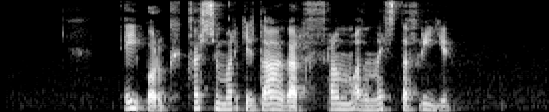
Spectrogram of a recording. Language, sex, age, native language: Icelandic, male, 20-29, Icelandic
